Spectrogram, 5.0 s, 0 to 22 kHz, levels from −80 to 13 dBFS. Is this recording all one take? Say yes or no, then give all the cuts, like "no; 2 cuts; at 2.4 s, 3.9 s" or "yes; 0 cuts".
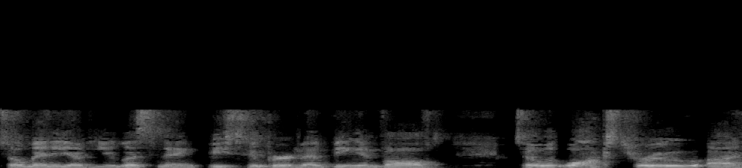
no; 3 cuts; at 1.4 s, 2.0 s, 3.7 s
